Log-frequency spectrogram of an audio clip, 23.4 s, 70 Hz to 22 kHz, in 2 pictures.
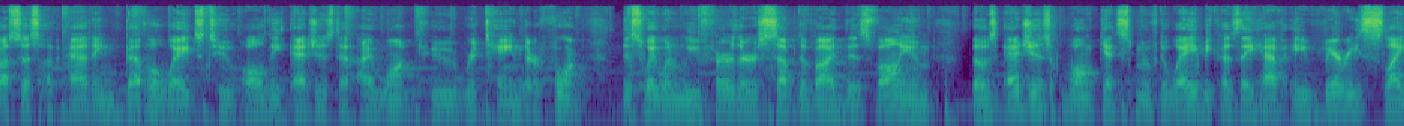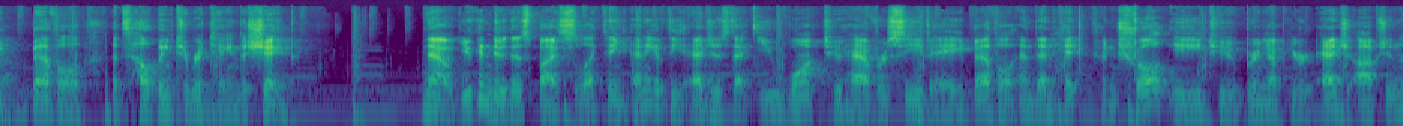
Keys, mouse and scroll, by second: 1.7 middle click, 2.5 middle click, 6.6 middle click, 7.7 middle click, 9.0 scroll down 1, 9.3 middle click, 14.9 click, 14.9 middle click, 14.9-16.2 scroll down 3, 16.2 scroll up 2, 16.5 middle click, 17.7 alt+click, 18.2 middle click, 19.2 middle click, 21.2 ctrl+e.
